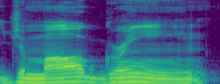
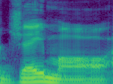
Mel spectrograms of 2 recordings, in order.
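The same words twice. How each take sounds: First: Jamal said slowly as juh-MALL; first syllable juh. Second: Jamal said slowly as JAY-mall; first syllable jay. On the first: Host unsure how it's pronounced, Jamal as juh-MALL. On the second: Host giving the alternative name, Jamal as JAY-mall. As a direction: open Jamal with a full "jay", like the letter. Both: Shown as a demonstration. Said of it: "don't know again how it's pronounced".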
